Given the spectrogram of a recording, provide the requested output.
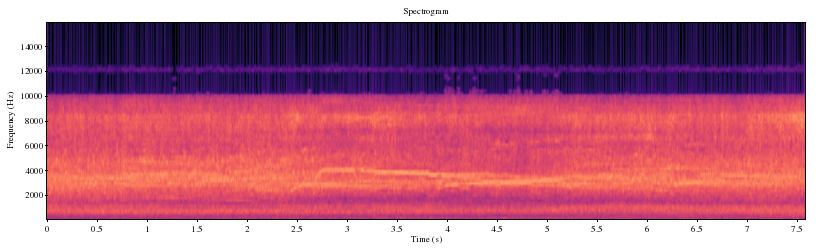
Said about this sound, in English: Listen to those cheers. Fantastic. Standing ovation for the commander-in-chief.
